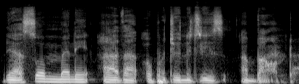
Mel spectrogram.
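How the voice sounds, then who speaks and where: A man's voice: on the low side, steady tone, fairly quick, dark tone, no room sound. A man with a Kenyan accent hosting a radio talk show, addressing listeners directly as he presents and reads out their comments. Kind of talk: call-in show chat, reading out listener comments.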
